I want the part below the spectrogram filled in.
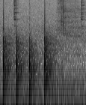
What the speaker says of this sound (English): You hear a knock at the door.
